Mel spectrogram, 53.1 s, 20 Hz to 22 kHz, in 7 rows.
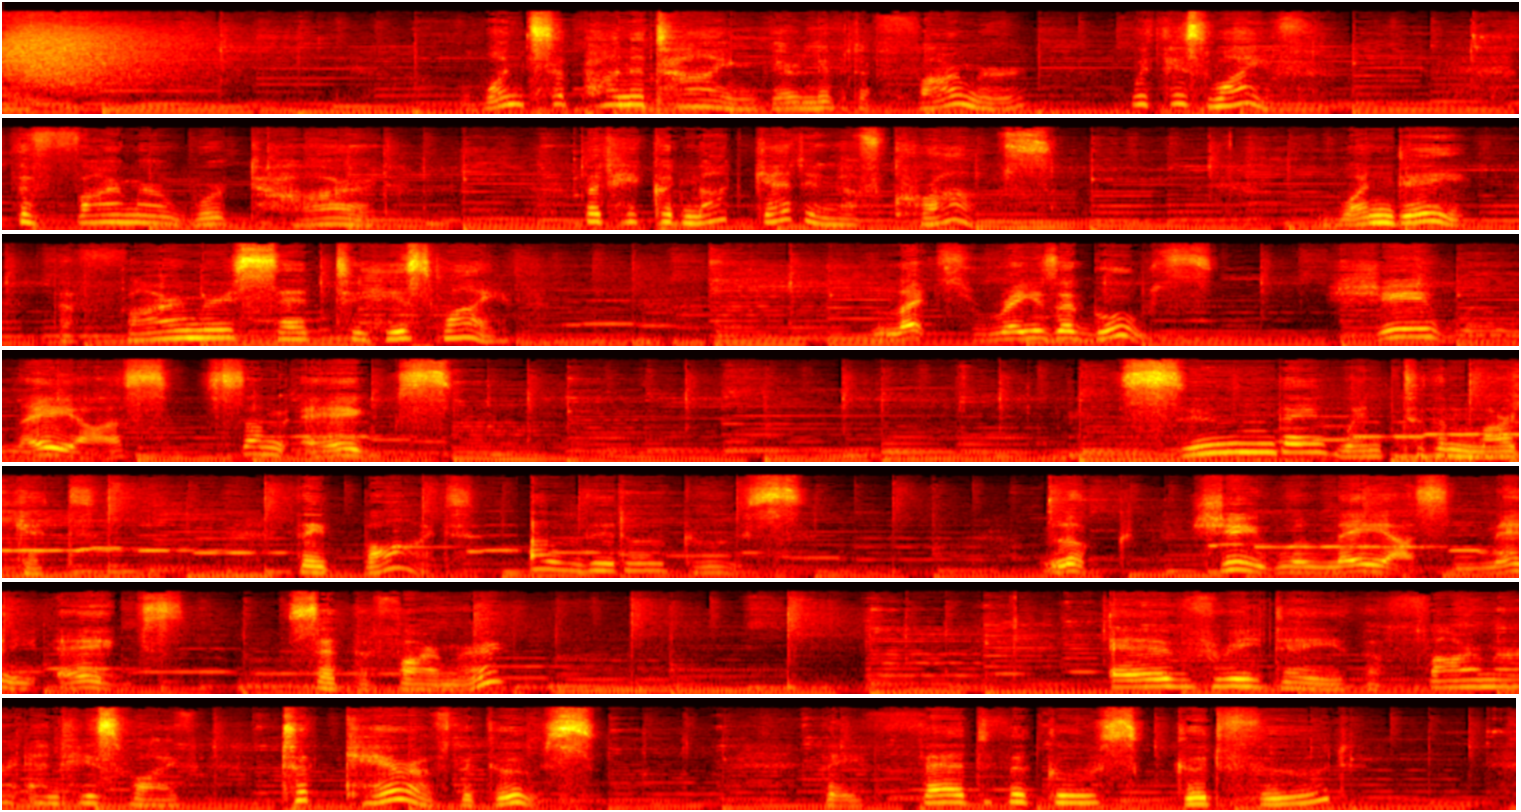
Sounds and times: Music: 0.0 - 53.0
Speech: 2.3 - 6.6, 7.6 - 9.6, 10.5 - 12.9, 14.2 - 17.7, 19.5 - 21.2, 21.8 - 25.0, 28.4 - 30.8, 31.8 - 34.4, 35.6 - 38.8, 39.4 - 40.5, 43.4 - 48.5, 49.6 - 52.3.

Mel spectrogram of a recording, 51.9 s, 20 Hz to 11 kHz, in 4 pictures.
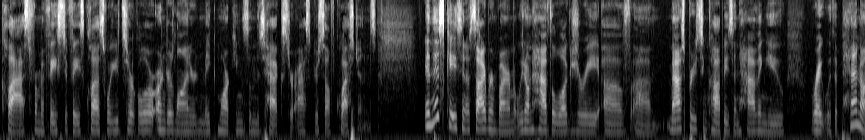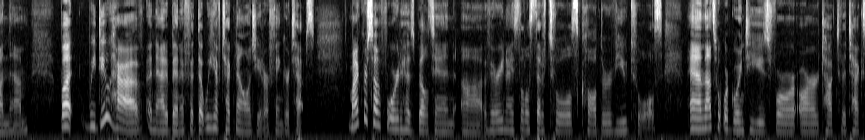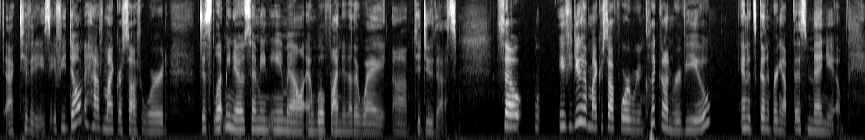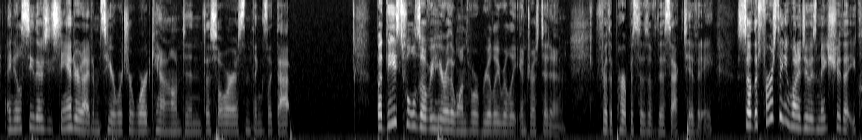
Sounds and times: Speech: 0.0 - 5.6, 6.4 - 28.4, 29.0 - 32.8, 33.4 - 33.8, 34.4 - 43.3, 44.6 - 51.8.

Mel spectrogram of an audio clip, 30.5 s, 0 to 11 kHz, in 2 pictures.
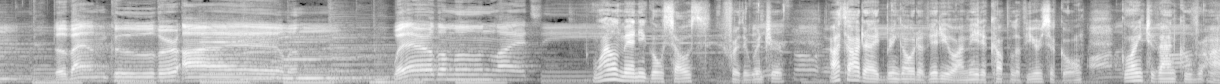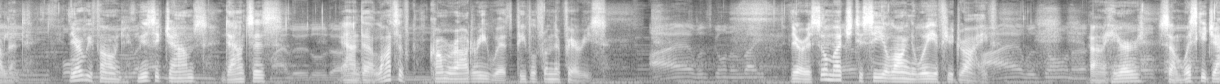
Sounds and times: Speech: 7.4 - 23.6, 24.7 - 30.5
Traditional music: 7.6 - 22.1.

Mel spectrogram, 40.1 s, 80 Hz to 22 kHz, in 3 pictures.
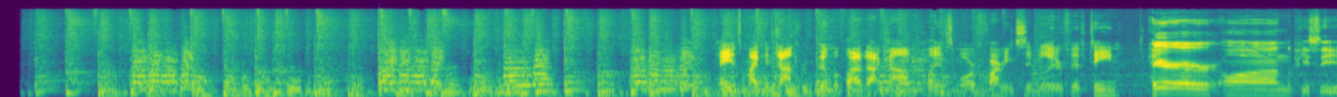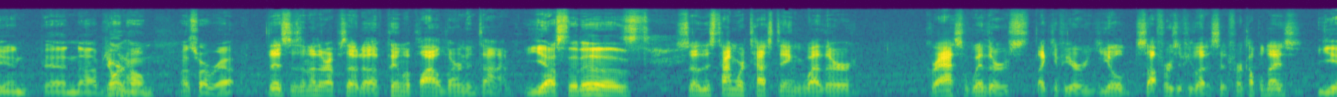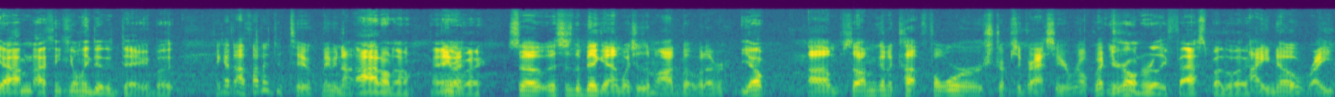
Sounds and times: Trombone: 1.0 - 10.7.

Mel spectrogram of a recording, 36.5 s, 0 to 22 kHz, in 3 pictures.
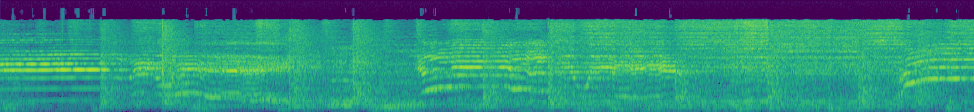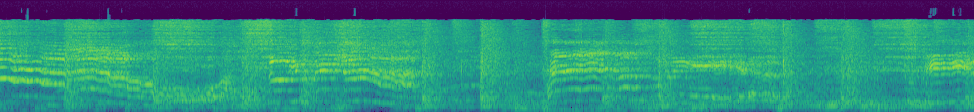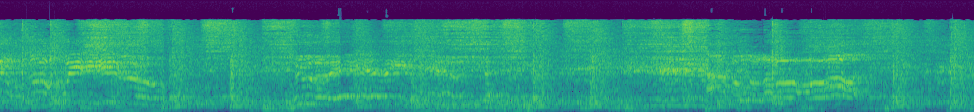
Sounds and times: Male singing: 0.0 - 3.8, 5.2 - 8.7, 11.2 - 17.6, 19.0 - 22.1, 23.7 - 26.5, 28.0 - 30.7, 33.0 - 35.3
Music: 0.0 - 36.5.

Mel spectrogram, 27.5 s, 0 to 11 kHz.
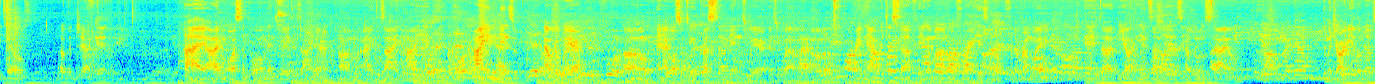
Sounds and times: Speech: 3.6 - 27.5.

